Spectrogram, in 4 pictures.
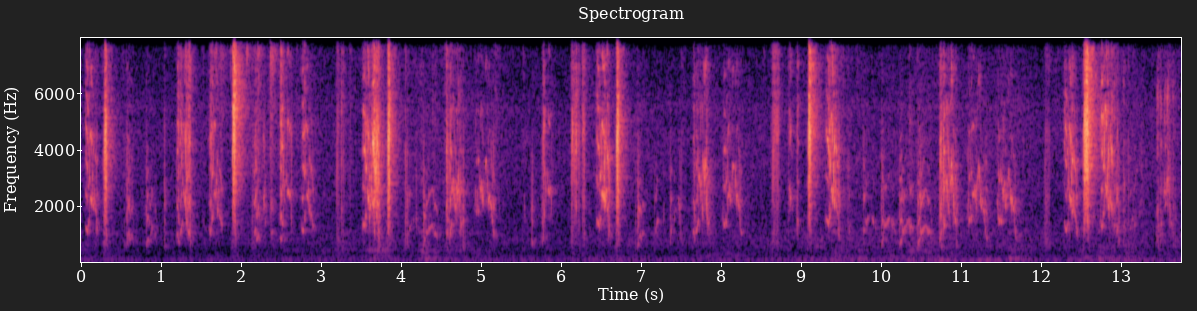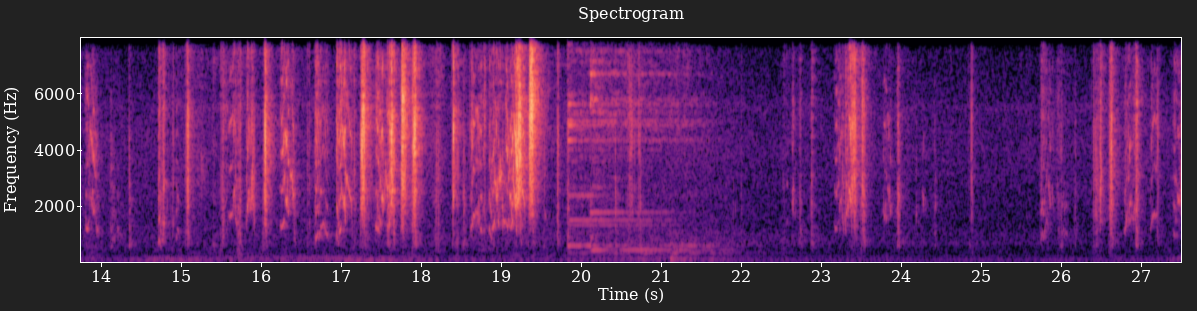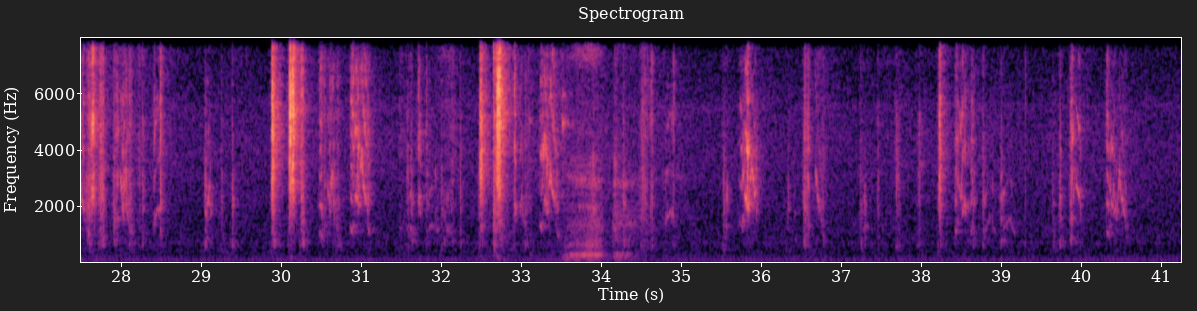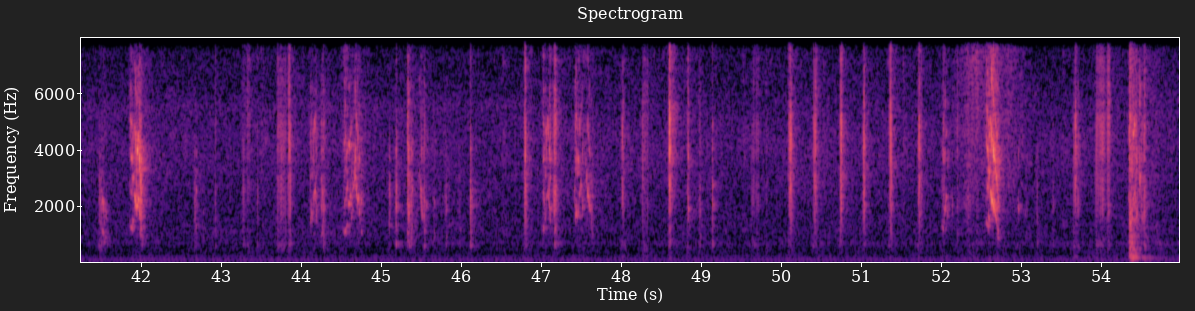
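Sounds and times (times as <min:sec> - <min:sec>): birds chirping and squawking: 0:00.0 - 0:21.6
faint low hum: 0:19.8 - 0:22.7.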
